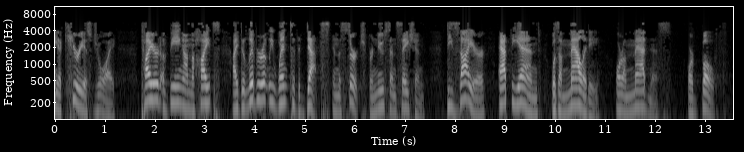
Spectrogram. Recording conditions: large echoing room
